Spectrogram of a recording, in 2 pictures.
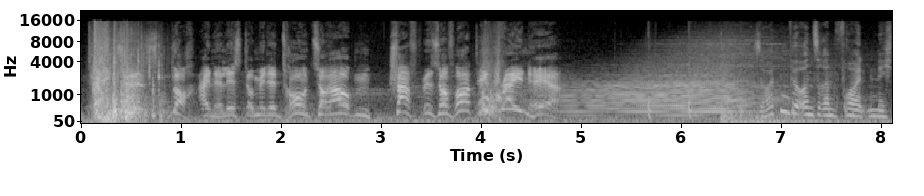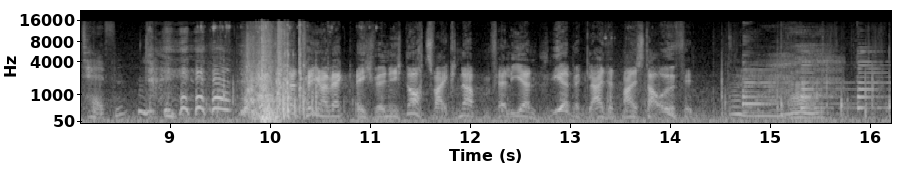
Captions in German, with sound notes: Die Tintagels wollen mir den Thron rauben! Schafft sofort Igraine her! (Düstere Musik) Helfen wir unseren Freunden? Finger weg! Ich brauche euch Knappen. Begleitet Meister Ulfin. (Seufzen)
